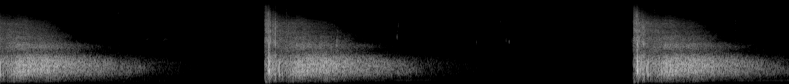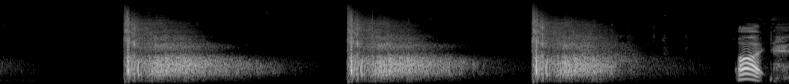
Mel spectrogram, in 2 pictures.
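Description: Six sharp Ruger LCP Max pistol shots fired at a target five yards away, each a loud crack with a short decaying tail, spaced a couple of seconds apart, with no talk between them.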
